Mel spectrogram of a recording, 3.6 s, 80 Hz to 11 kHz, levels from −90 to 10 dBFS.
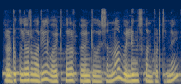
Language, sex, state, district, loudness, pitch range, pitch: Telugu, female, Andhra Pradesh, Annamaya, -14 LUFS, 210-235 Hz, 220 Hz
